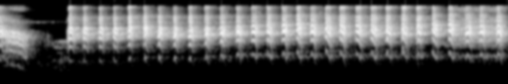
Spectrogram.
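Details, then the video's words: Long-tailed shrike (cendet) imitating other sounds, said to have learned the 'kuntilanak' and 'tengkek buto' sounds. A brief noisy note is followed by a loud, rapid train of high, harsh chattering notes, about six per second. "Cendet Trotol sudah bisa bunyi kuntilanak Tengkek Buto gacor"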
